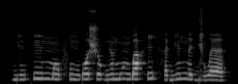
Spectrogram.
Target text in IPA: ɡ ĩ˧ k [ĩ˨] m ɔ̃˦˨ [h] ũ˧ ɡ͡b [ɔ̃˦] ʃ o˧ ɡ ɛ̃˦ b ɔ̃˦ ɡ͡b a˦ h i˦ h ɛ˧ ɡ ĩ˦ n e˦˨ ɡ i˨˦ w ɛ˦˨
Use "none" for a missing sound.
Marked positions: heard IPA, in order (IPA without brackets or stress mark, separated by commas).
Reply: ĩ˦, f, ɔ˦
